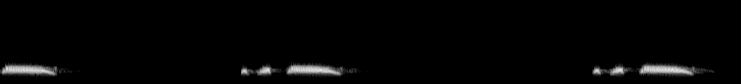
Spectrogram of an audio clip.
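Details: Spotted dove lure call: three-part coos repeated about every three and a half seconds, each a quick double note followed by a drawn-out, gently descending hoot, in quiet surroundings.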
